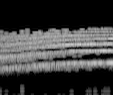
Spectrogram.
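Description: A siren-like tone with a rich stack of overtones, rising slowly in pitch for about a second and then holding steady, opening the program's return music after a station break.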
